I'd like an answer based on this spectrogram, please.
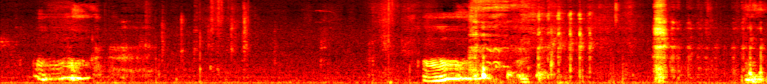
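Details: Shiba Inu named Bongsim indoors, making strange noises because it wants ice cream: two bouts of nasal, wheezy, wavering whines, the second longer and rising, with a woman speaking Korean and brief rustling.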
